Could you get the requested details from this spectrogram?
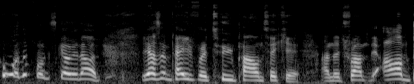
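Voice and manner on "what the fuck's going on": high, laughing disbelief; what the hell is this, squeaked out; shocked outburst. Retold or imitated. Narrator shocked at the armed police chase, laughing disbelief.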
